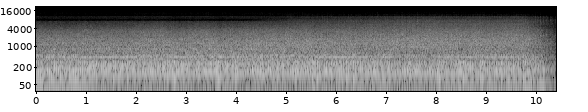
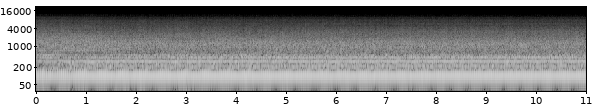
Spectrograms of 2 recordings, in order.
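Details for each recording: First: Crusty Troy-Bilt TB110 push mower with a Briggs & Stratton 550EX engine and a burnt-looking hole in the gas tank, first start: a steady high-pitched buzzy run with no load dip, like it has no blade. Engine overspeed; cause not confirmed. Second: Troy-Bilt TB110 push mower with a Briggs & Stratton 550EX, after an oil change, new plug and blade, replaced leaking fuel tank and cleaned carburetor. Steady, even drone at about 3100 rpm with no misses; it sounds much better.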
